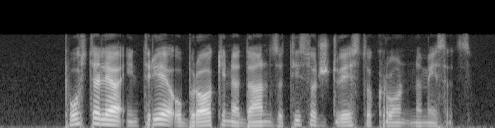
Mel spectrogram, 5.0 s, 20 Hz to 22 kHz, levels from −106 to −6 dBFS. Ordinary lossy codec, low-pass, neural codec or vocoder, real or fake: none; 7.2 kHz; none; real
